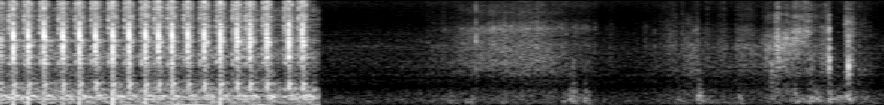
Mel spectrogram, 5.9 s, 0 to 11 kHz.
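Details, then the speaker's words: Brother WP25 or Panasonic W1525 vintage word processor, built-in daisy wheel printer printing: rapid even clatter of strikes, about ten a second, then quiet; working flawlessly, ink somewhat faint. Normal printing. "it's been a long time since I've heard the sound of the Daisy wheel printer working this thing appears to be working flawlessly"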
